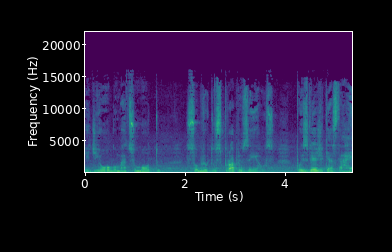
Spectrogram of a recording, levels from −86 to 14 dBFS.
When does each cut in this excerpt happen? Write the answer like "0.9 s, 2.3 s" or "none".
2.4 s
